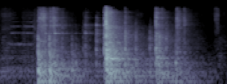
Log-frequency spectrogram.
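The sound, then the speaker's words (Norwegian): A heavy cell door in a former Gestapo cellar in Kristiansand slams shut, giving three loud thuds, each trailing off in a lingering, fading echo. “Det er noen fæle lyder, Lasse, å høre disse dørene smelle igjen.”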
